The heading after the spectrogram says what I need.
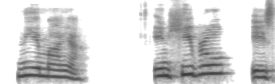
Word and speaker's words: Nehemiah: today we meet a guy called nehemiah in hebrew is pronounced nehem ya ya comforts ya stands for yave and nehemiah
